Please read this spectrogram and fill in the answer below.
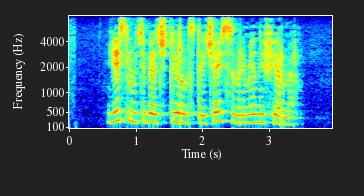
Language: Russian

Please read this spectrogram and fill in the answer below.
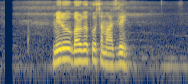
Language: Nepali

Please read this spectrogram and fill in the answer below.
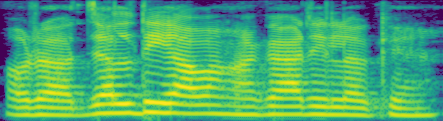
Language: Maithili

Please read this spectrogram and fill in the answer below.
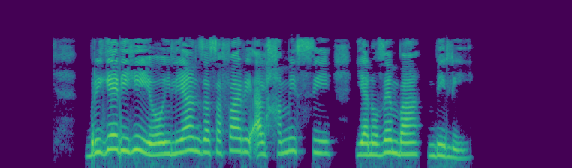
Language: Swahili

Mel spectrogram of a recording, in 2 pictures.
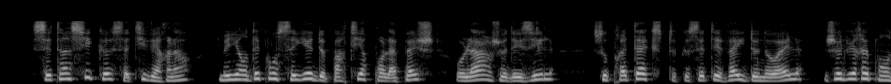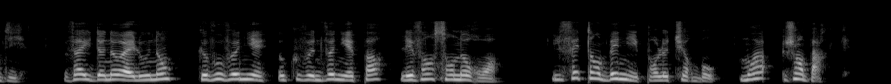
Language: French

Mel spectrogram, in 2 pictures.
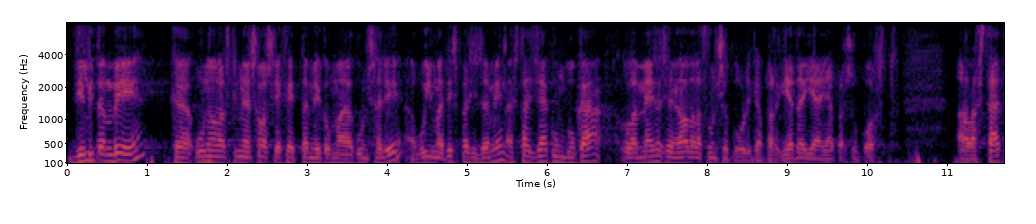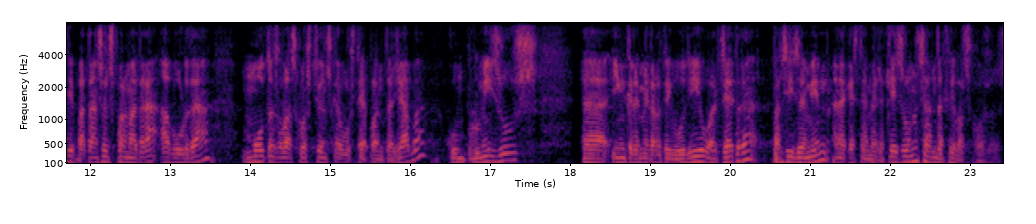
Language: Catalan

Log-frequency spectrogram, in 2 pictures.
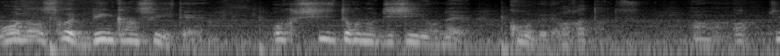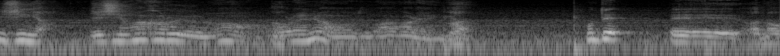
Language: Japanese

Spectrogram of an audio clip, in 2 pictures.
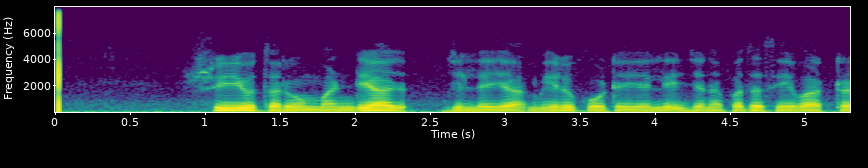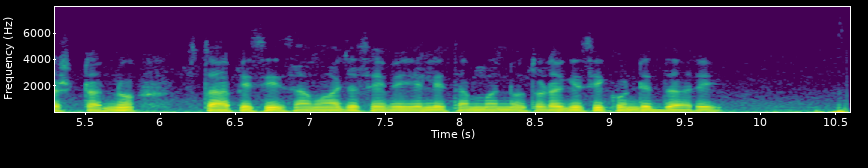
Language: Kannada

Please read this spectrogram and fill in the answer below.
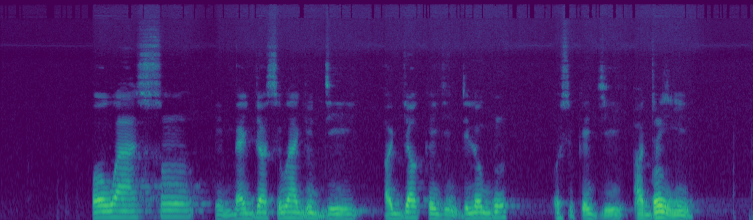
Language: Yoruba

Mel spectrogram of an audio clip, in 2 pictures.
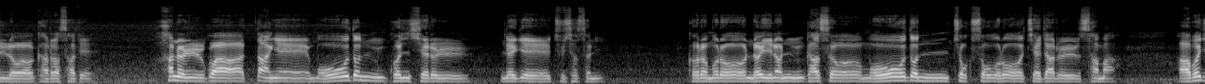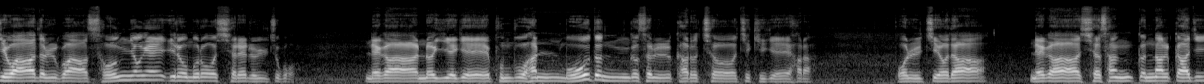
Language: Korean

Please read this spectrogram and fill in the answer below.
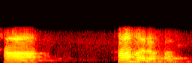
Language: Odia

